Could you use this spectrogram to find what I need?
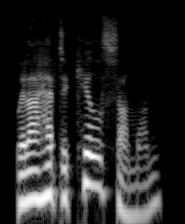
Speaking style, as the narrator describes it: it was almost easy to be calm as I asked

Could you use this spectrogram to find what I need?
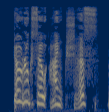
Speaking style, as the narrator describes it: Michael laughed

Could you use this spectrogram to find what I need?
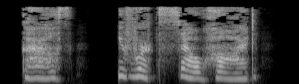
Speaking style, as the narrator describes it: she whispered, her voice shaking with emotion

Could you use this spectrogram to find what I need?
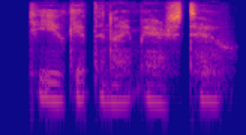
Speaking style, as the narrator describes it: Lyra whispered

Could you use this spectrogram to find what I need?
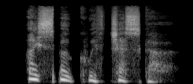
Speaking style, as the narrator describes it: she said, and her voice was high and clear, like a child's

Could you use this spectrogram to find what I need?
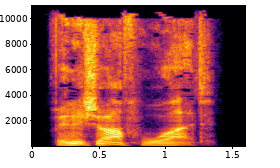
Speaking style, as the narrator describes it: Clausen sneered

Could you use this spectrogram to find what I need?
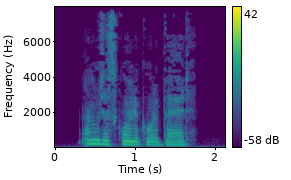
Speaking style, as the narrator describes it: he mumbles

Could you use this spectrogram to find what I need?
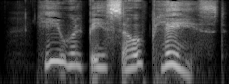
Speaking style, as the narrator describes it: she murmured

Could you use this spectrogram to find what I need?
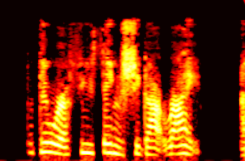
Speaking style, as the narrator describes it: I muttered

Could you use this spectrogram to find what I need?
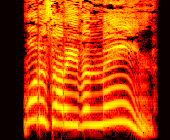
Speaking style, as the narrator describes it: I yell

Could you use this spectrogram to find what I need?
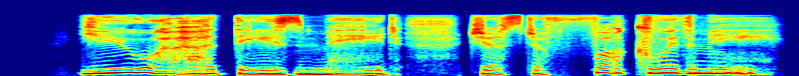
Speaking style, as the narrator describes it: he roared

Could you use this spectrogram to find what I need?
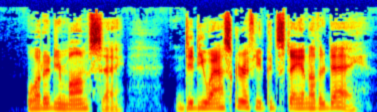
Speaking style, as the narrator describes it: she asked anxiously

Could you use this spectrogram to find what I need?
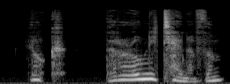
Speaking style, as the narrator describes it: I whispered

